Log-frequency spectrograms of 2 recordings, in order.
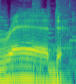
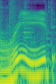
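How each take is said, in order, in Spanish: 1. Tiene una vocal 'e' corta, como en red. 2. Tiene una vocal 'ee' larga, como en reed. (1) "en pasado se pronuncia" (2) "En presente se dice"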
